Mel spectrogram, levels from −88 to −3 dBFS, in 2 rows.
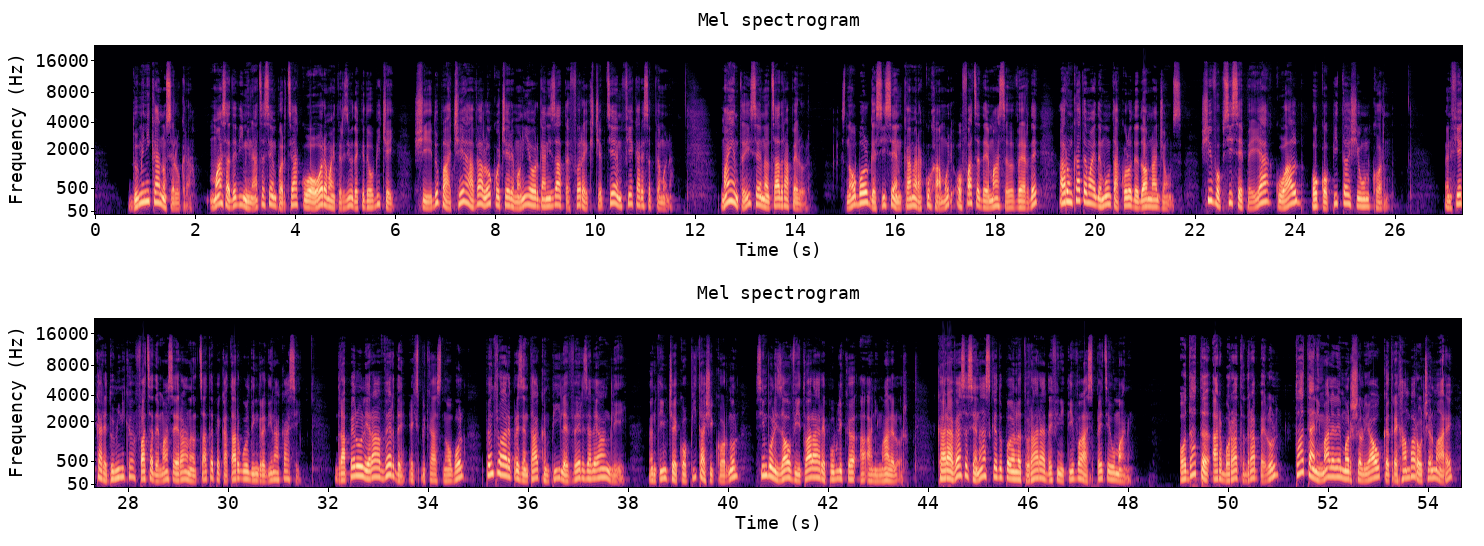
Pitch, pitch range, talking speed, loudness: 140 Hz, 115-165 Hz, 135 wpm, -17 LUFS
